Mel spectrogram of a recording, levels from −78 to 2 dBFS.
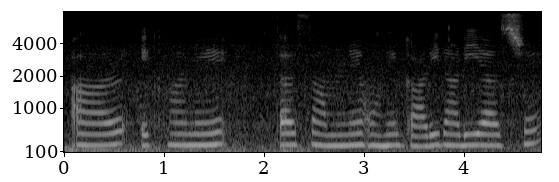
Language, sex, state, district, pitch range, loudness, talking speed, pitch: Bengali, female, West Bengal, Jhargram, 210-235 Hz, -35 LUFS, 100 wpm, 225 Hz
